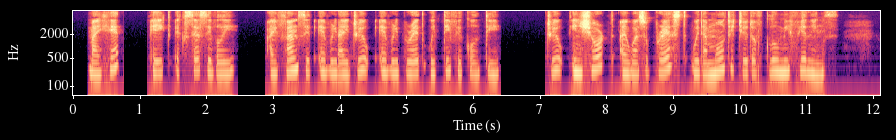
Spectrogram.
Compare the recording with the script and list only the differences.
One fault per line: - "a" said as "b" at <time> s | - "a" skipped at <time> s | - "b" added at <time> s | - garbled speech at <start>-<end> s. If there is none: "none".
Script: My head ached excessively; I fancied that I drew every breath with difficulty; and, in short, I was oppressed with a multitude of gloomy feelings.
- "that" said as "every" at 3.7 s
- "and" said as "drew" at 7.0 s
